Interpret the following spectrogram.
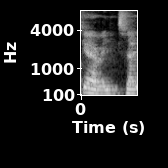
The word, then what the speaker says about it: Guerin: Fairly close, Guerin. And we even pronounce it differently in our own family, so you're not too bad there.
